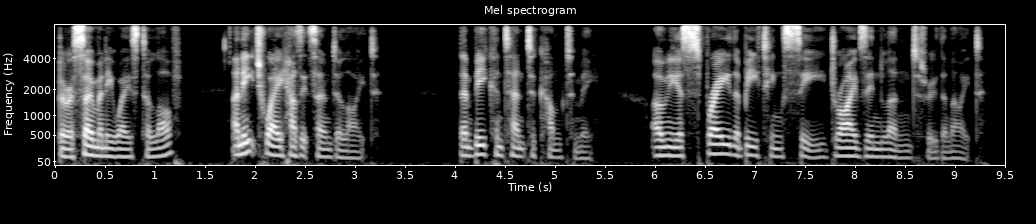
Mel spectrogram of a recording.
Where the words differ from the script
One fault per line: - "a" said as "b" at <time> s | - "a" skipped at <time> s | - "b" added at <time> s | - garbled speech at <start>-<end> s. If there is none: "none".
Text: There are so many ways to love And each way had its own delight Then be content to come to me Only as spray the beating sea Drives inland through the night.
- "had" said as "has" at 2.3 s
